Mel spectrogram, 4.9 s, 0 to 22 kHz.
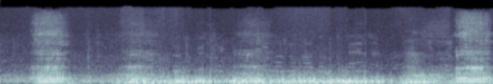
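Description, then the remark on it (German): An excited bison bull, in a herd of about 250 bison, snorts and grunts loudly, a series of deep, rough bursts with sharper breathy blasts between them, filling the whole stretch. “Ein offensichtlich erregter Büffel schnaubt und grunzt.”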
